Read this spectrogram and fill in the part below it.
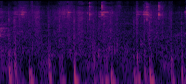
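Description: A horse's hooves clip-clop over rocks in a video game, a quick, steady run of close, fairly soft hoofbeats with nothing else over them.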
